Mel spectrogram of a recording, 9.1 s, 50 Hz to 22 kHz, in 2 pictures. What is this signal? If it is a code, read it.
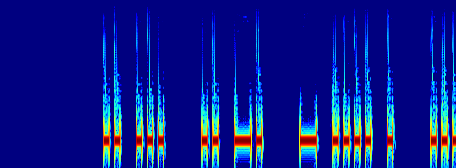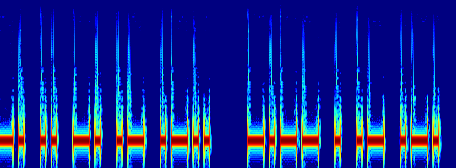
Morse code, heard as a keyed tone, about 22 wpm, 700 Hz. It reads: IS IN THE FINAL YEAR
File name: practice / 22wpm / Sets of 8 Words - 22wpm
